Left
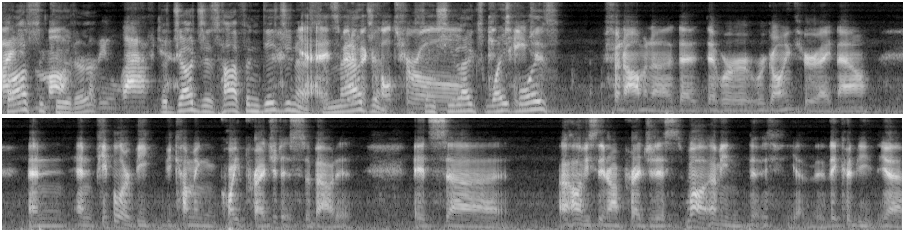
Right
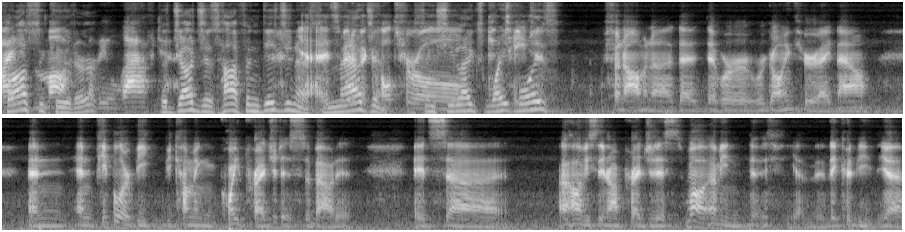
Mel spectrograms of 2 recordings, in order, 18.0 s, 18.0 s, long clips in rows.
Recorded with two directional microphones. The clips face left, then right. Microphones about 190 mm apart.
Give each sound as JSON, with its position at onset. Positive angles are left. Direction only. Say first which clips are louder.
{"t": 0.0, "sound": "a man's voice", "louder": "right 1 dB", "side_deg": 0}
{"t": 7.2, "sound": "speech", "louder": "right 2 dB", "side_deg": -5}
{"t": 7.9, "sound": "a man's voice", "louder": "right 3 dB", "side_deg": -50}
